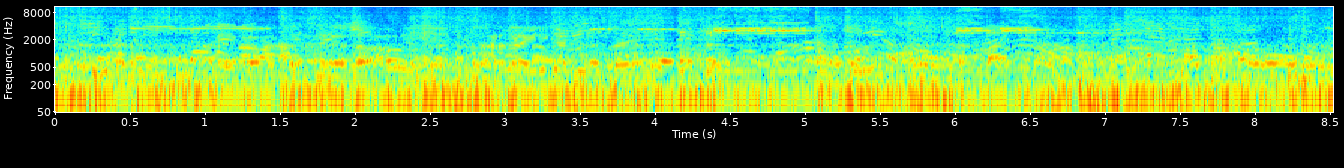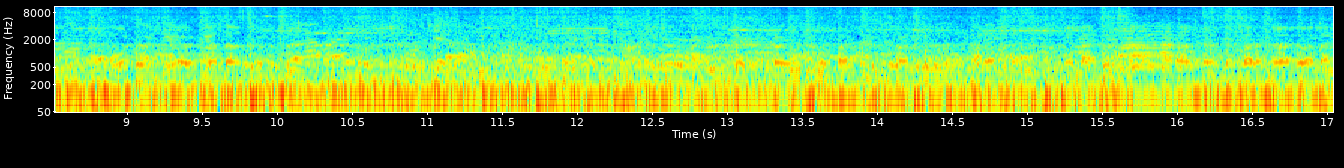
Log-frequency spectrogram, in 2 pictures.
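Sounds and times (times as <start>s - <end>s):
woman talking into microphone: 0.0s - 1.7s, 4.0s - 9.0s, 10.0s - 15.2s
background chatter: 0.0s - 17.0s
street traffic rumble: 0.0s - 17.0s.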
